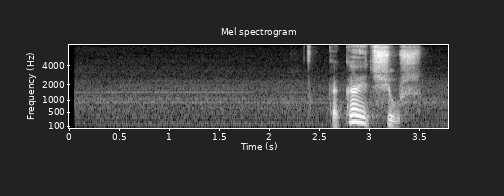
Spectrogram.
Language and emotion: Russian, angry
